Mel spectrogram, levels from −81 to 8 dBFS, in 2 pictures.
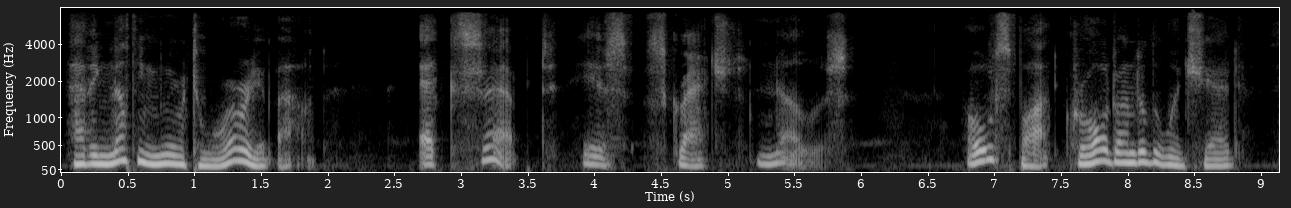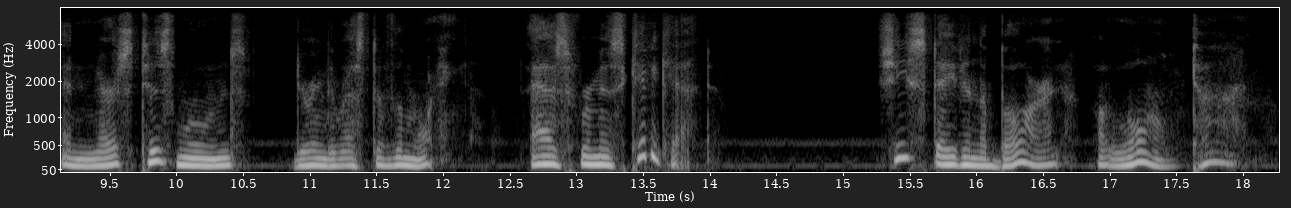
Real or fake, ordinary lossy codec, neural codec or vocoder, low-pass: fake; AAC, 32 kbps; codec, 16 kHz, 2 kbps, FunCodec, trained on Chinese and English, 25 frames a second; 7.2 kHz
